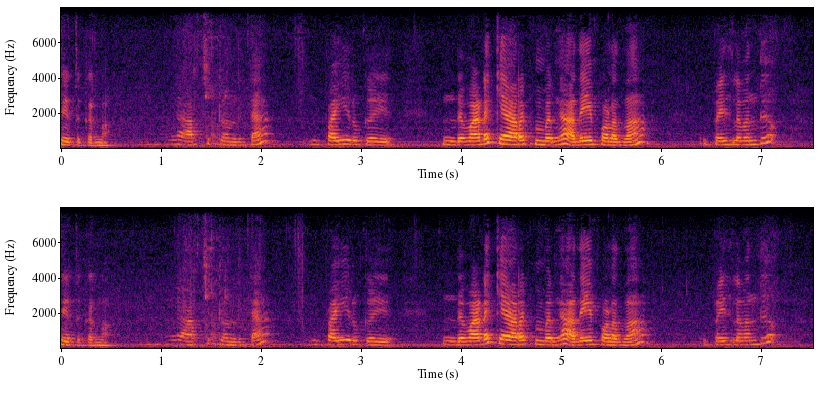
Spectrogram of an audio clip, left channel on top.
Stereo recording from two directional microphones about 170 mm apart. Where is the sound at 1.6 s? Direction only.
30° left (ahead or behind).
